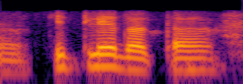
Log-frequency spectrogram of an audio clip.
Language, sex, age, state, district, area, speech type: Goan Konkani, male, 18-30, Goa, Bardez, urban, conversation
